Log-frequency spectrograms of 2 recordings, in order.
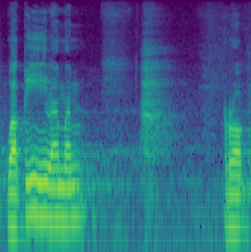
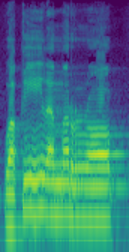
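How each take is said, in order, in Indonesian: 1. Ada titik henti dengan napas. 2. Kata-katanya menyambung tanpa jeda. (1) "Wakaf kan cirinya harus ambil nafas. Tidak boleh" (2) "maka itu tidak diperkenankan"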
